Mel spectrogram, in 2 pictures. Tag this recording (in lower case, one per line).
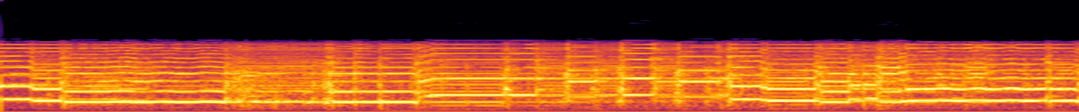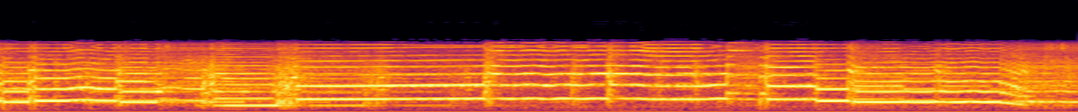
musical instrument
music
effects unit
guitar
